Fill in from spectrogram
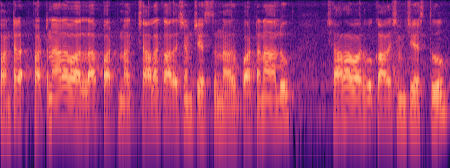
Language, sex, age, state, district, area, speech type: Telugu, male, 18-30, Telangana, Ranga Reddy, urban, spontaneous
